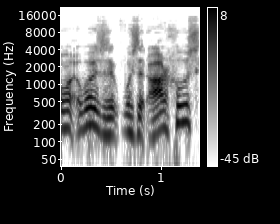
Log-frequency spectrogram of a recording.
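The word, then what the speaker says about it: Aarhus: Was it Arus? How do you say that city? Yeah. Orus.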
